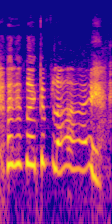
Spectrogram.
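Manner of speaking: high-pitched mock wail of a scared little kid; imitated child's scream. Mother retelling her daughter's fright at a fly, mock high wail. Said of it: "she suddenly screams".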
